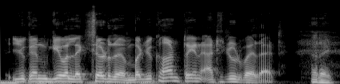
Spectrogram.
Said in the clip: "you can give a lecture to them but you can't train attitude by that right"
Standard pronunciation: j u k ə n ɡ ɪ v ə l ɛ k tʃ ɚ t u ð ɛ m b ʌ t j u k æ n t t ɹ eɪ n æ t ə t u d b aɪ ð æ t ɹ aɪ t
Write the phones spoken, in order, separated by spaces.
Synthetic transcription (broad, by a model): j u k ə n ɡ ɪ v ə l ɛ k tʃ ɚ t u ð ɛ m b ʌ t j u k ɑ n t t ɹ eɪ n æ t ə t u d b aɪ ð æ t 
